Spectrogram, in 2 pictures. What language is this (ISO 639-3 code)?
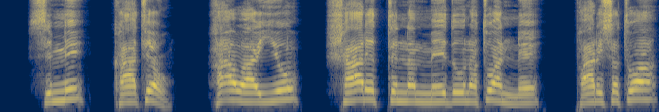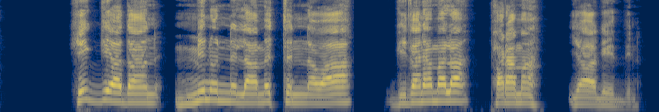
dwr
